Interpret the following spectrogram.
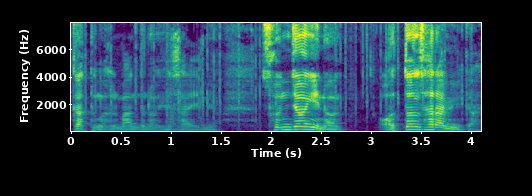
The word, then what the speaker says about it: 손정희: 이렇게 해서 뭐 AI 컴퓨팅 뭐 이런 칩 같은 것을 만드는 회사이며 손정희는 어떤 사람입니까? 자, 이 손정희 회장에 대해서 한번 또 알아보도록 하겠습니다. 손정희 회장은 한국어 발음입니다. 손정희, 일본어는 소노 마사요시라는 소프트뱅크 그룹의 창업자이자 회장 겸 CEO입니다.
